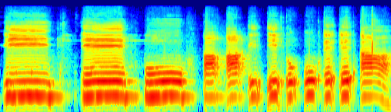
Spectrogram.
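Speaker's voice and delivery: evenly spaced, held vowel sounds, schoolroom recital; reciting Hindi vowels. Shown as a demonstration. Teacher reciting Hindi swar for students, chanted vowel drill. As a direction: chant the vowel letters on one level note. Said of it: "जैसे कि हम लिखते हैं ना स्वर ... बोलते हैं ना".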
